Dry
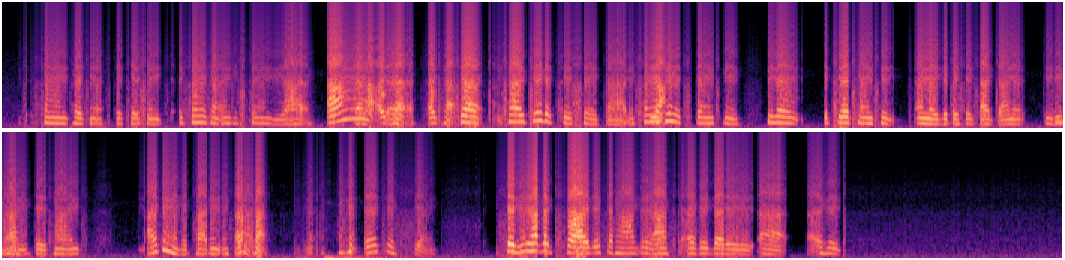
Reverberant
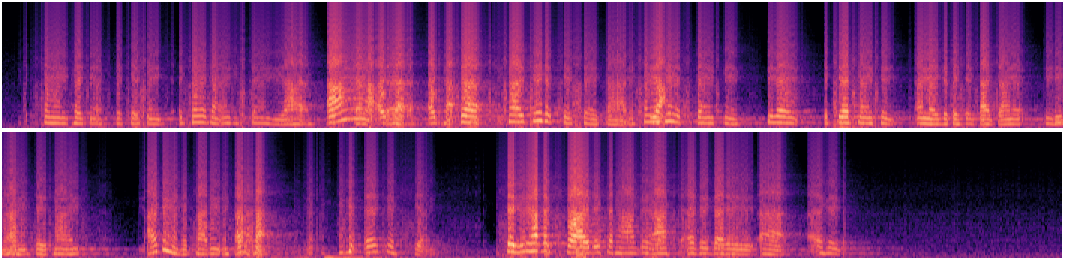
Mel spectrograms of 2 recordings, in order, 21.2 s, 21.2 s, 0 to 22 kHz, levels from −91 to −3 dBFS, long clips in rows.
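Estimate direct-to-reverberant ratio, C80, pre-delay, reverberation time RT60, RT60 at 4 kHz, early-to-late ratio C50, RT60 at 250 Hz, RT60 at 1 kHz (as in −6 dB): 9.0 dB, 20.5 dB, 5 ms, 1.2 s, 0.80 s, 18.5 dB, 2.2 s, 1.1 s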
